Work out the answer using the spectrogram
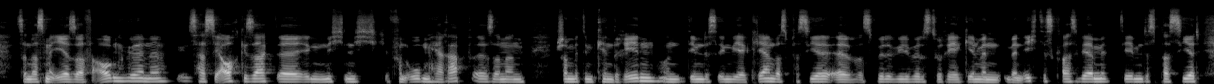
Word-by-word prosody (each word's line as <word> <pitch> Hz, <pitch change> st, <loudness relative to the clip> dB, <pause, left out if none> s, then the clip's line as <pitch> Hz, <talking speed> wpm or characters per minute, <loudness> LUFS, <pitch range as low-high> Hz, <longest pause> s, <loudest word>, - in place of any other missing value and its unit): Sondern 120 Hz, 0 st, -1 dB
dass 120 Hz, -, +4 dB
man -, -, +2 dB
eher 120 Hz, -, +3 dB
so 115 Hz, -, +2 dB
auf 110 Hz, -, -11 dB
Augenhöhe, 150 Hz, 0 st, +2 dB
ne? 140 Hz, +1 st, -2 dB
Das 155 Hz, -3 st, -5 dB
hast 130 Hz, 0 st, +4 dB
ja -, -, +2 dB
auch 140 Hz, 0 st, +5 dB
gesagt, 140 Hz, 0 st, +1 dB
äh, 120 Hz, -1 st, +4 dB
nicht 125 Hz, +1 st, -2 dB
nicht 125 Hz, -1 st, -5 dB
von -, -, -5 dB
oben 130 Hz, +3 st, 0 dB
herab, 130 Hz, +4 st, -3 dB
äh, 130 Hz, -1 st, -2 dB
sondern 120 Hz, -1 st, -2 dB, 0.3 s
schon 130 Hz, -1 st, +1 dB
mit 125 Hz, 0 st, -3 dB
dem 120 Hz, -, -1 dB
Kind 120 Hz, -2 st, -2 dB
reden 150 Hz, +3 st, +3 dB
und 120 Hz, 0 st, -3 dB
dem 120 Hz, 0 st, +2 dB
das 115 Hz, +1 st, +1 dB
irgendwie 120 Hz, -1 st, -1 dB
erklären, 135 Hz, +6 st, 0 dB
was 125 Hz, 0 st, -2 dB
passiert, 130 Hz, 0 st, 0 dB
äh: 115 Hz, -1 st, +1 dB
„Was 110 Hz, -2 st, -5 dB
würde 125 Hz, -1 st, -2 dB
wie 120 Hz, 0 st, -3 dB
würdest 120 Hz, -1 st, -3 dB
du -, -, -5 dB
reagieren, 120 Hz, 0 st, -1 dB
wenn 110 Hz, -2 st, +1 dB
wenn 105 Hz, -3 st, -1 dB
ich 150 Hz, +1 st, -1 dB
das 140 Hz, -1 st, 0 dB
quasi 130 Hz, 0 st, -2 dB
wäre, 130 Hz, -1 st, +4 dB
mit 130 Hz, 0 st, +2 dB
dem 130 Hz, 0 st, +1 dB
das 125 Hz, +1 st, -3 dB
passiert?“ 135 Hz, +1 st, +2 dB
125 Hz, 245 wpm, -25 LUFS, 120-135 Hz, 0.3 s, auch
